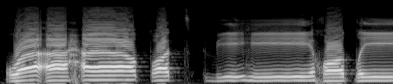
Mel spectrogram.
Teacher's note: panjangkan lafal hi 2 harakat karena ia mad silah qasirah, ditandai dengan ha dhamir.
